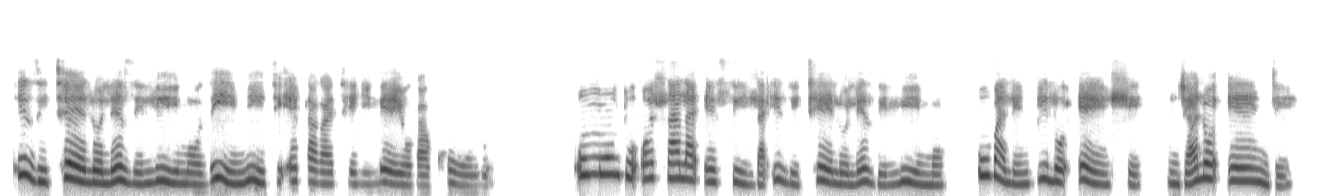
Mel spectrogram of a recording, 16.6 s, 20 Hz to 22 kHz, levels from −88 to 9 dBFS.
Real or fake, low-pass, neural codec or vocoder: fake; 7.2 kHz; codec, 16 kHz, 6 kbps, DAC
